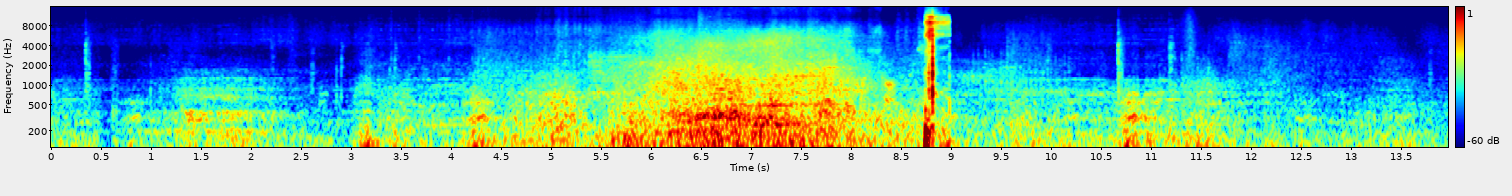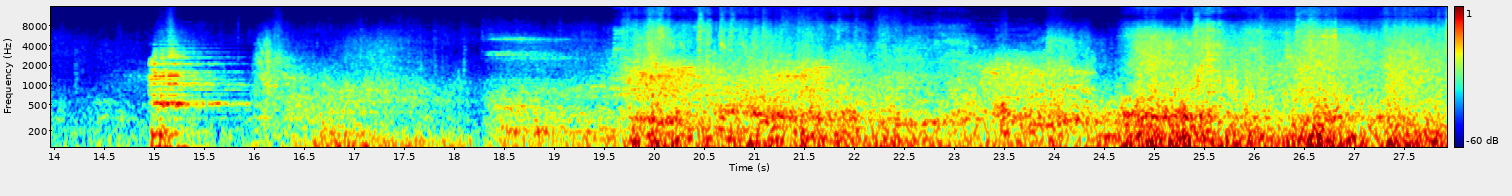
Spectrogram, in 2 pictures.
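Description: Spell effects and battle sounds from a game crackle and boom throughout.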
